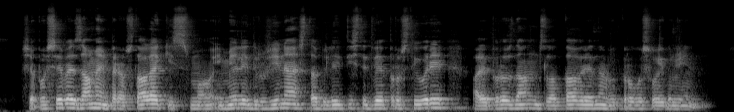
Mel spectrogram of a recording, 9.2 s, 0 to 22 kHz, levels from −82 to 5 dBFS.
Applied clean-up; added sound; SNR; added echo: neural mask model Resemble Enhance denoiser.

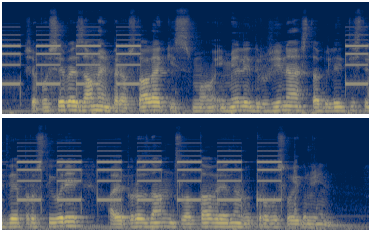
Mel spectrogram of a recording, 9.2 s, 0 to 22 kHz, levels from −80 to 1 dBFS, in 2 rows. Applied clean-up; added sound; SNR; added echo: none; Alarm; 7 dB; none.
